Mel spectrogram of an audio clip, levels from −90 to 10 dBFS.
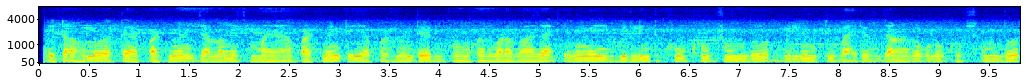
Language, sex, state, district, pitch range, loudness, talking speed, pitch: Bengali, male, West Bengal, Jhargram, 125-130 Hz, -26 LUFS, 155 wpm, 125 Hz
